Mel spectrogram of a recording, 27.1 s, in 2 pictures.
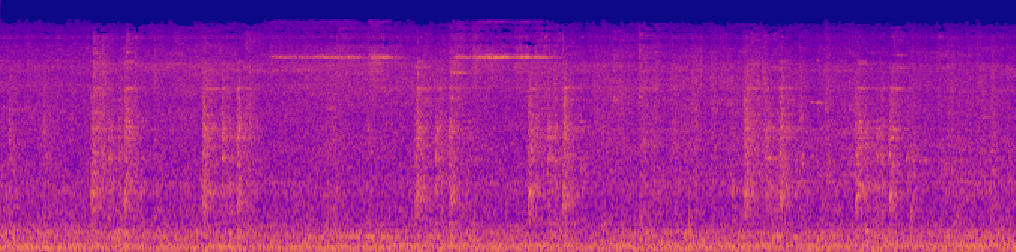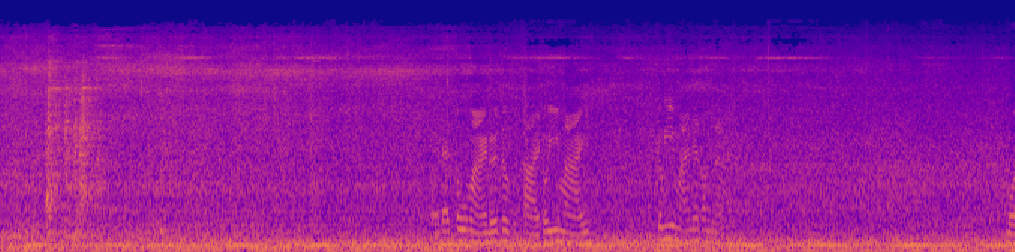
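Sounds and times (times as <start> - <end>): wheels clacking over rail joints: 0.0 - 18.4
train wheels rumbling on rails: 0.0 - 27.0.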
